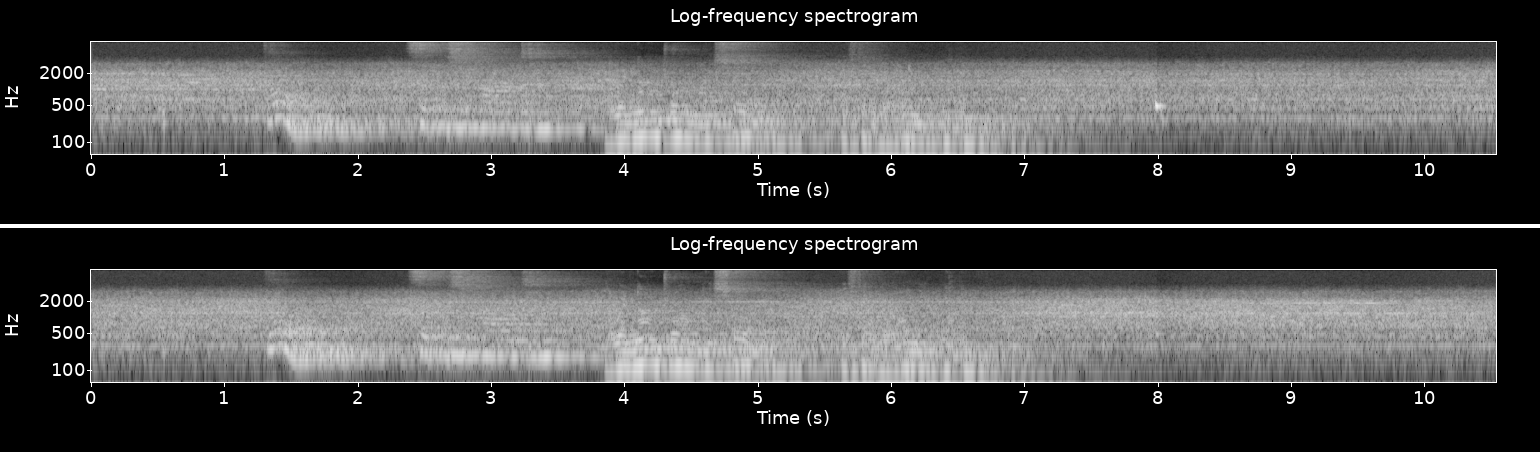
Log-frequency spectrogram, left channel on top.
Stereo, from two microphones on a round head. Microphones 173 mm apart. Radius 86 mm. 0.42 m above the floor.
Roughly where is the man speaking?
Right.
